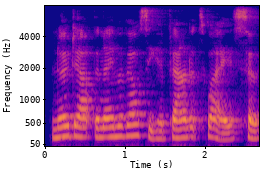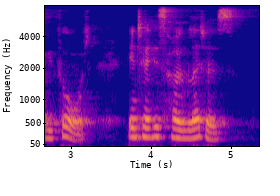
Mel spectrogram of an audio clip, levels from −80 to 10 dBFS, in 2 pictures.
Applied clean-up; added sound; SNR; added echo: none; none; none; reverberation time 0.6 s.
